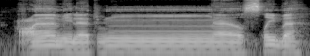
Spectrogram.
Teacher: 2 پیش کی تنوین کے بعد حروف یرملون میں سے نون آ گیا تو یہاں ادغام مع الغنہ ہو گیا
